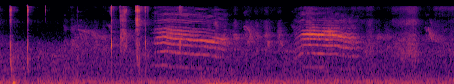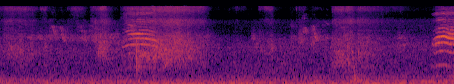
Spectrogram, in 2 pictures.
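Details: A kitten hiding in a jacket after running away mews repeatedly in high, wavering cries that bend up and down, coming every second or two, with soft fabric rustling between calls.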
